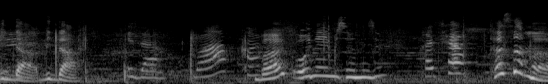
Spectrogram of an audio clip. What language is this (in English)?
Turkish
